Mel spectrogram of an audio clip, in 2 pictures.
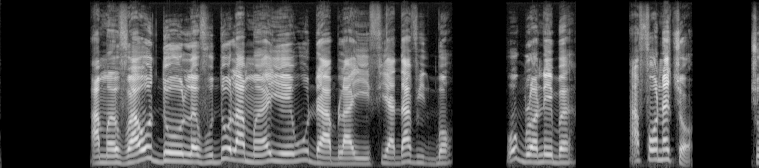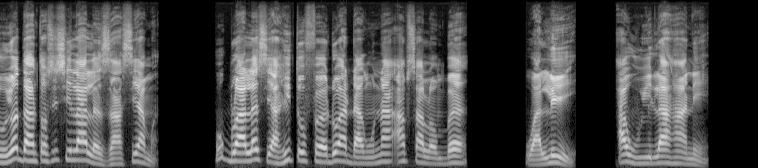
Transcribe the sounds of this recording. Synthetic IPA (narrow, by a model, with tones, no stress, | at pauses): a˨mɛ̃˨va˨wo˦d̪o˦lɛ˨vu˨d̪o˦la˦mɛ̃˨e˦jɛ˦wo˦ɖɛ˨a˨bla˨ji˨fi˨a˨d̪a˦vi˨d̪̚ɡ͡bɔ˦ | wʔo˦ɡ͡blɔ˨nɛ̃˦bɛ˦ | a̰˨fɔ˦nɛ̃˦t͡ʃɔ̰˨ | t͡ʃo˨jɔ˦d̪ã˦nt̪ɔ˦s̬i˦si˦la˦lɛ˨zã˨si˦a˨mɛ̰̃˨ | wo˦ɡ͡blɔ˨a˨lɛ˦si˨a˨ɦi˦t̪o˦fɛ˦ɖo˦a˨ɖa˨ŋũ˨nã˦ʔa˦bsa˦lɔ˨mbɛ˦ | wo̰˨a̰˨le˦˨ | a˦wu˨i˨la˦ɦã˦nɛ̰̃˨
